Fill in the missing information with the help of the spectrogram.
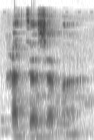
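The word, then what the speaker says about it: حدثنا: Nah ini diambil singkatan dari haddatsana. Nah itu harus dibacanya haddatsana.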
